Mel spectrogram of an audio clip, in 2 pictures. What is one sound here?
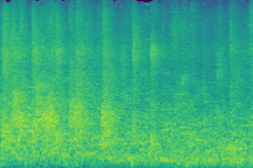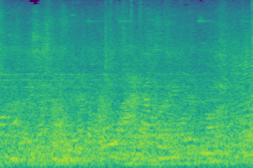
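A crowd of men and women chatter nearby in a lively babble.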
